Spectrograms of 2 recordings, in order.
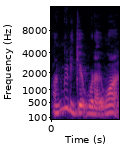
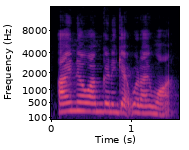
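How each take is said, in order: First: It sounds cocky, boastful and arrogant. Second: It sounds calm, sincere and quietly certain.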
